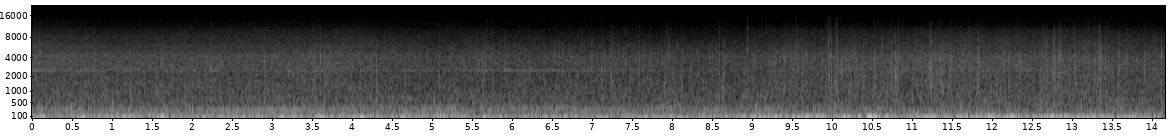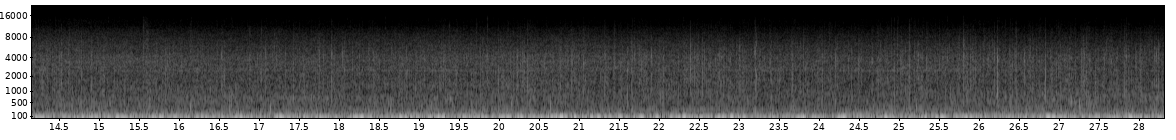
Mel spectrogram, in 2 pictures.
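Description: Steady rain falling on a wet city street, an even crackling patter over a low rumble.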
